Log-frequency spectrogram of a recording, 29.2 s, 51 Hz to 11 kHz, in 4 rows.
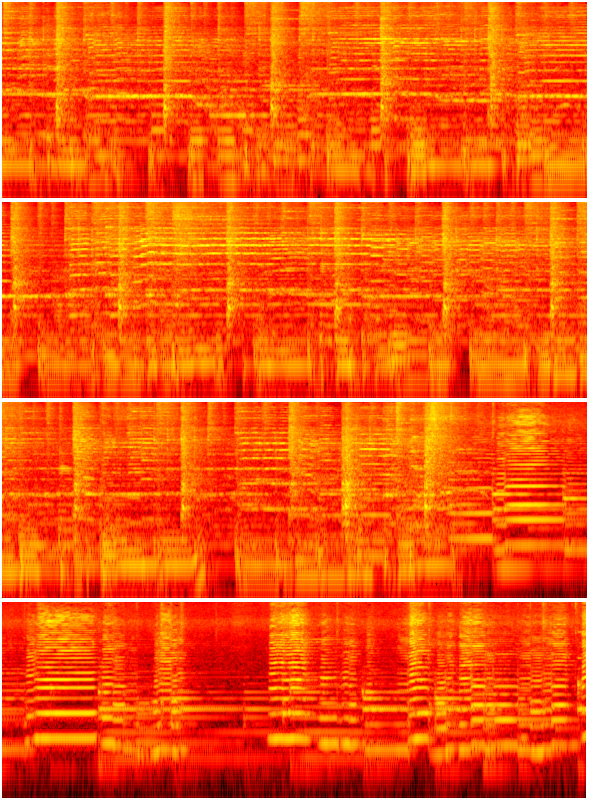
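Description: Saxophone playing an R&B melody live over a drum kit and deep bass, with regular drum hits. About 20 seconds in the drums and deep bass drop away, leaving the saxophone's sustained notes over a lighter accompaniment.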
